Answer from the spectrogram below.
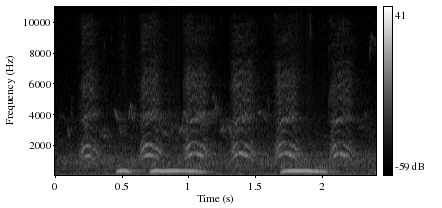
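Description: A female owl hoots in a fairly quick series of five higher-pitched notes, clear, with no voices and only faint background noise.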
